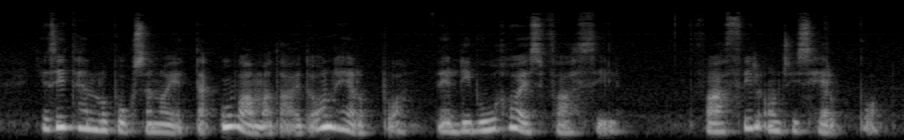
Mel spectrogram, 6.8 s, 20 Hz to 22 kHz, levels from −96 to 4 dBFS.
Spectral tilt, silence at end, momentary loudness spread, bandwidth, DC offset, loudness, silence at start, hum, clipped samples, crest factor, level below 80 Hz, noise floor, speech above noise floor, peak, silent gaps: -6 dB/octave; 0.15 s; 14 LU; 14 kHz; under 0.1%; -36 LUFS; 0.3 s; none; under 0.1%; 16 dB; under -90 dBFS; -67 dBFS; 32 dB; -20 dBFS; none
